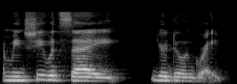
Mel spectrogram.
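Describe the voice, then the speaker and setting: A woman's voice: lowish voice, fairly even intonation, measured pace, gravelly, darkish tone. A woman in her fifties, a podcast guest, chatting casually in a rambling way with lots of fillers. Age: 50s. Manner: rambling, many fillers and restarts. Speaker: podcast guest, food company founder. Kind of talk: casual chat.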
